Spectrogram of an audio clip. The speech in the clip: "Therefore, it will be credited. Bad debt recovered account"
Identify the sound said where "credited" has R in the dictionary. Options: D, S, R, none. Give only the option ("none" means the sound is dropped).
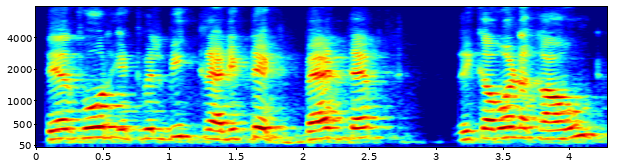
R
